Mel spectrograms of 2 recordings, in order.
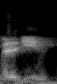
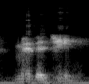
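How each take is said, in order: First: The 'll' is not said like a 'j'. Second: The 'll' is said like the 'j' in 'gene'. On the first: "it's called Medellin" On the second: "some of the local folk would pronounce it Medellin, like the word "gene" there"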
